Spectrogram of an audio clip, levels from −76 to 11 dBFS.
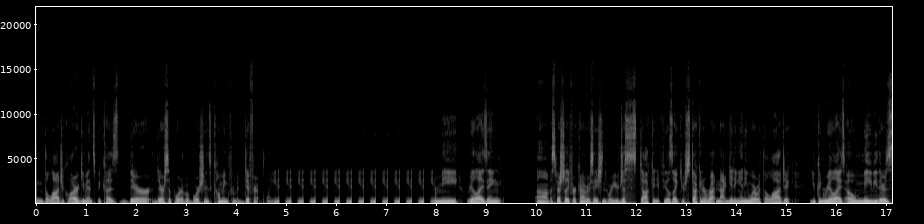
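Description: At 4.85 s, just after "from a different plane", the speech breaks into a stutter with silent gaps lasting until 7.97 s, where it resumes at "me realizing". A 114 ms fragment repeats 13 times, each followed by 127 ms of silence, giving an even 242 ms cycle. This is likely a stalled player or stream replaying its last buffer on each retry. The speech that belonged in that stretch is lost. A waveform shows identical blocks separated by flat gaps, and a spectrogram shows repeating vertical bands with empty columns between them.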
